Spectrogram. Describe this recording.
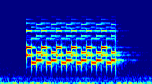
cellphone ringing
singular cellphone ring
Phone, ring-tone, ringing, cellphone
